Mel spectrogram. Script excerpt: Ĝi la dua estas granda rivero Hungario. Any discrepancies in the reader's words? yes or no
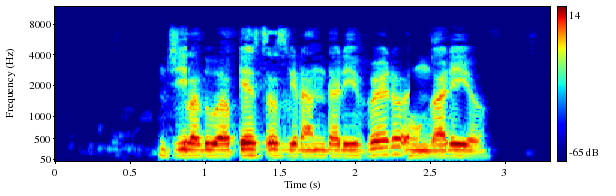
no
